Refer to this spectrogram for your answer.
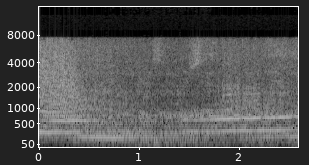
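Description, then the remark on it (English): A pack of 5 or 6 race cars roars past at high speed out of turn 3 of a racing circuit, several engines screaming and overlapping in a continuous loud drone with rising and falling pitch as they accelerate through fast corners. “Busy part of the circuit again, coming out of turn 3 with 5 or 6 cars thundering their way through the really quick stuff.”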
